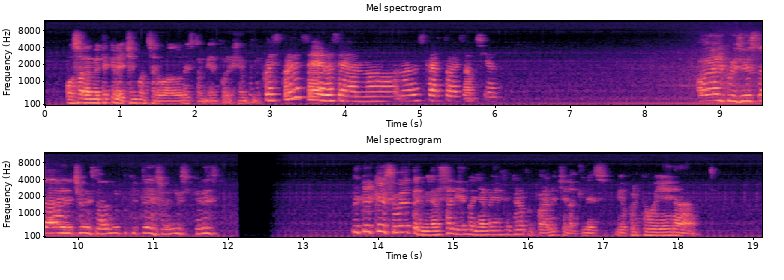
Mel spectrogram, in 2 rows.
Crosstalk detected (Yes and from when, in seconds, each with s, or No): No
